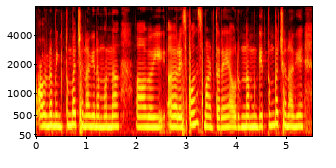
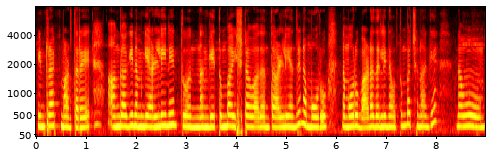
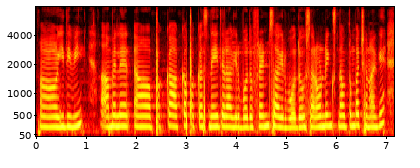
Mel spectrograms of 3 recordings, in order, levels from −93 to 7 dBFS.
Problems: background sounds at intervals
